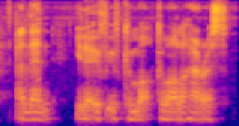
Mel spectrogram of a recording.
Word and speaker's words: Kamala: know if kamala harris kamala harris are trying to pronounce it correctly forgive me i'm often accentuating it wrongly like most people the the emphasis goes on the first syllable not the middle syllable i didn't know that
